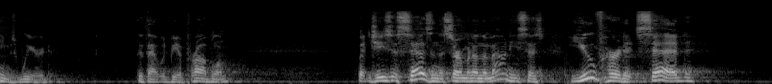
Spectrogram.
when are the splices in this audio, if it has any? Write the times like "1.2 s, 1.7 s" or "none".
none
